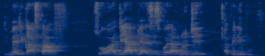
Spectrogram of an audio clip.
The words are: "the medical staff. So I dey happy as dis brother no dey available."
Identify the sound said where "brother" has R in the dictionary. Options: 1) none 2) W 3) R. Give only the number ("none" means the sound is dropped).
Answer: 1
